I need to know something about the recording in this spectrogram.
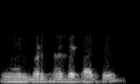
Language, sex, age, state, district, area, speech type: Maithili, male, 60+, Bihar, Purnia, urban, conversation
